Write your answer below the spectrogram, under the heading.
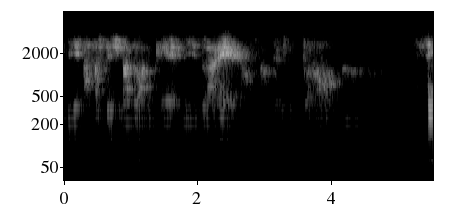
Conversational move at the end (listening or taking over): taking over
